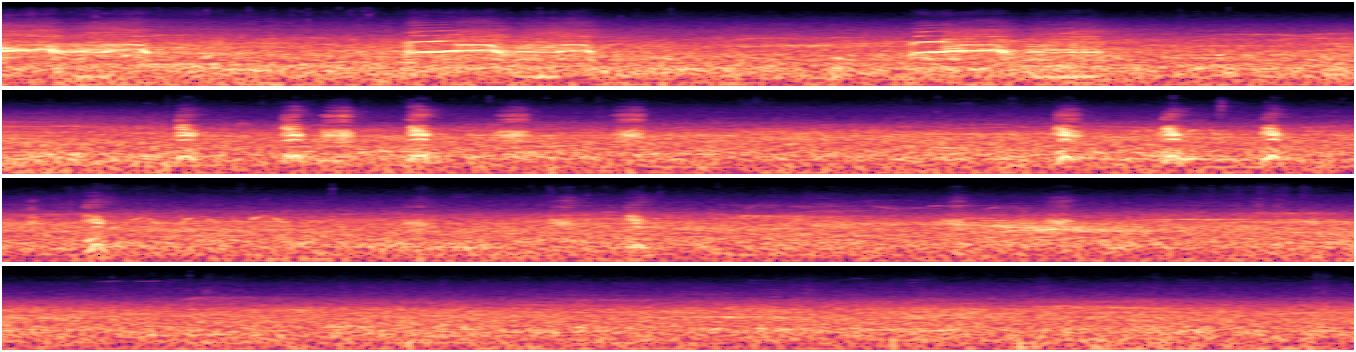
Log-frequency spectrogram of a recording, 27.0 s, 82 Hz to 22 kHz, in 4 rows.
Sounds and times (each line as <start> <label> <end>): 0.0 emden goose 1.1
0.0 egyptian gooses on a pontoon 10.3
2.0 emden goose 3.0
4.5 emden goose 5.6
7.6 emden goose 10.1
11.3 egyptian gooses on a pontoon 27.0
12.0 emden goose 16.9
